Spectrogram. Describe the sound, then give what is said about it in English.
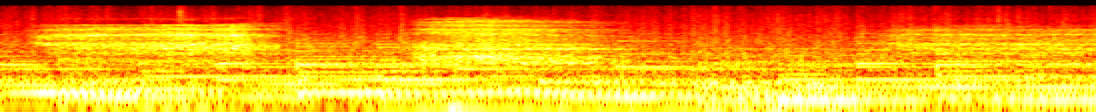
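Deep breathing in and out: three slow, airy breaths at an even pace, heard over steady background music. “Look me in the eyes and breathe in and out.”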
